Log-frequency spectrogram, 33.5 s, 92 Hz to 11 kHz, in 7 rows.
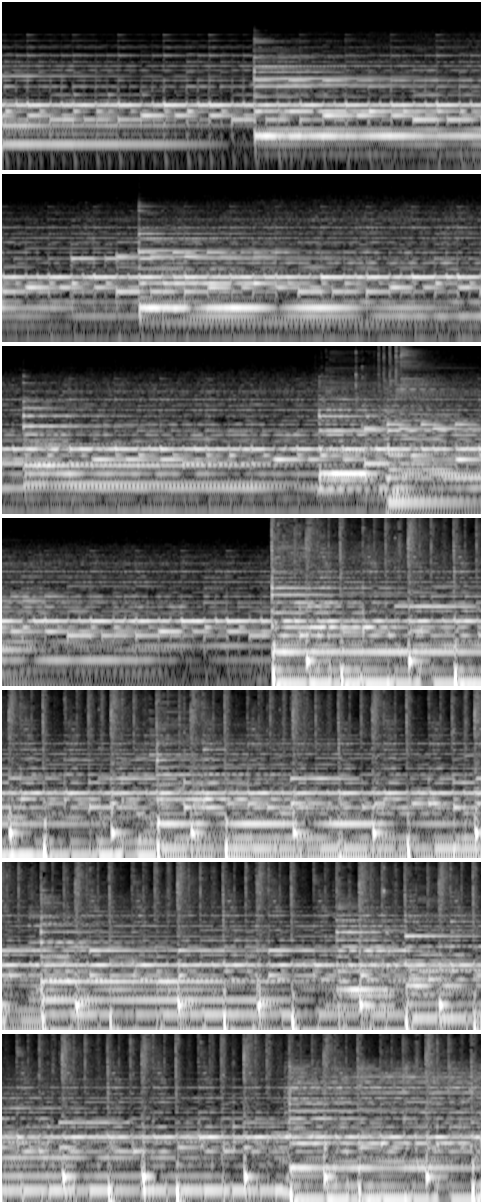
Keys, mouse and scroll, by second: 2.4 shift+d, 4.1 click, 4.8 shift+middle click, 5.9 click, 7.8-8.5 scroll down 2, 8.3 shift+middle click, 8.7 scroll up 1, 15.1 right click, 15.1 click, 16.0 click, 19.4 click, 23.1 click, 29.4 click, 33.2 click, 33.2 middle click.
